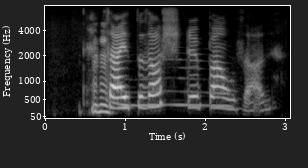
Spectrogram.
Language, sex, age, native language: Icelandic, female, 7, Icelandic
